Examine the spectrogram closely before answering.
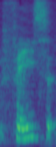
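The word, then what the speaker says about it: Faith: J'ai commandé la perruque de Face, donc qui s'écrit F-A-I-T-H, et c'est ma Pulip Xiaofan.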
